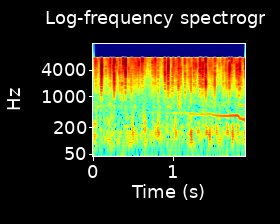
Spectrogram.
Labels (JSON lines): {"label": "biophony, cascading saw", "recorder": "SoundTrap 600 or HydroMoth"}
